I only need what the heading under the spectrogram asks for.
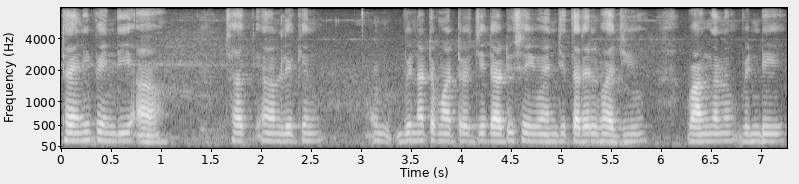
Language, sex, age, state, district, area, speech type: Sindhi, female, 45-60, Delhi, South Delhi, urban, spontaneous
